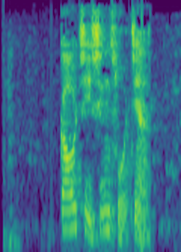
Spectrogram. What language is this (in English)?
Chinese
